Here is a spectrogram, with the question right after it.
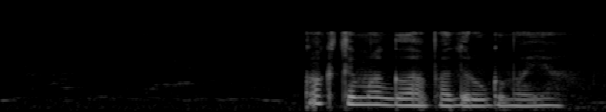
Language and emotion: Russian, sad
